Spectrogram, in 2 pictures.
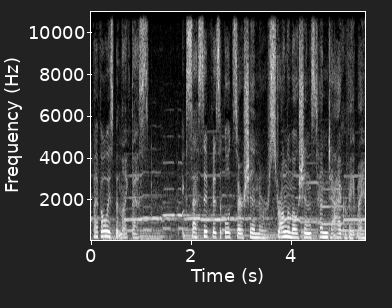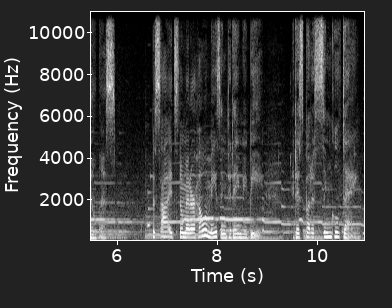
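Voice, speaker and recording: Woman playing a gentle, creaky-voiced, frail young lady. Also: medium pitch, fairly even intonation, normal speed, natural voice. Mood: resigned, melancholy. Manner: gentle, subdued. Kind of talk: video game voice acting. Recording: background music.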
